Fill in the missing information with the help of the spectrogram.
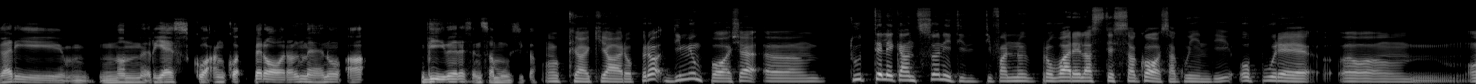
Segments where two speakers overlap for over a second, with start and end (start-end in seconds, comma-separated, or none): none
